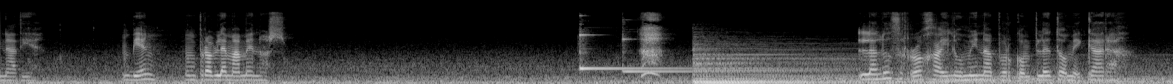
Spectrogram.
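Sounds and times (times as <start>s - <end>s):
speech: 0.0s - 0.5s, 1.2s - 2.9s, 8.6s - 11.3s
steady low hum: 0.0s - 11.7s
doorbell ringing with two chime notes: 5.8s - 7.6s.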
